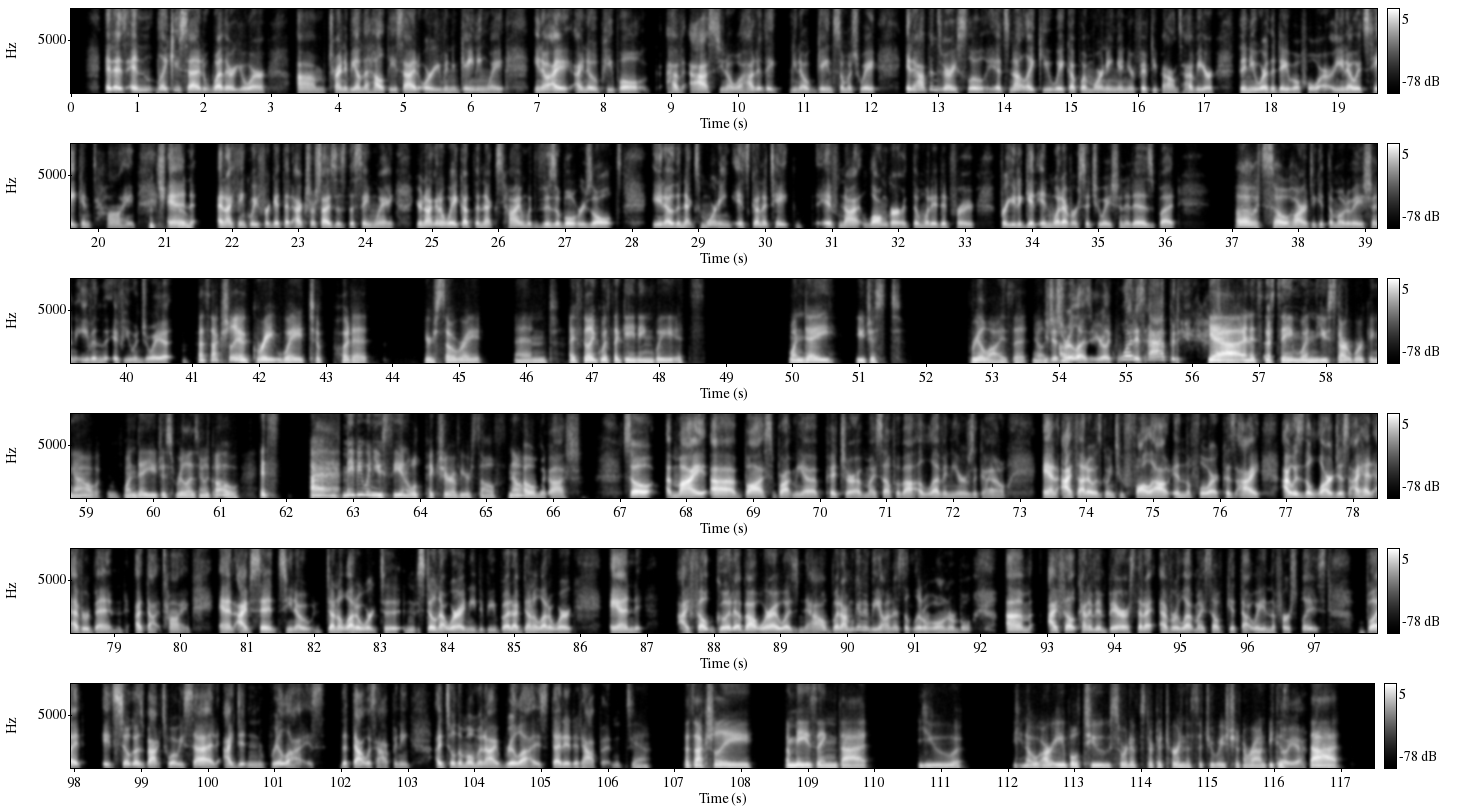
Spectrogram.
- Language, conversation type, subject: English, unstructured, How do you measure progress in hobbies that don't have obvious milestones?
- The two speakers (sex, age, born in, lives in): female, 35-39, United States, United States; female, 50-54, United States, United States
- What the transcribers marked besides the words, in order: other background noise; laughing while speaking: "happening?!"; chuckle; sigh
